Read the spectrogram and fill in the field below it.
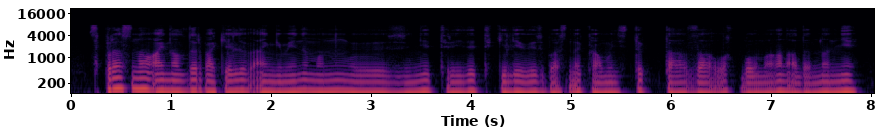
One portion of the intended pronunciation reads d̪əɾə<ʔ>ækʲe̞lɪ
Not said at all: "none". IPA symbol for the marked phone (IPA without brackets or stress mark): p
